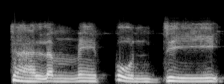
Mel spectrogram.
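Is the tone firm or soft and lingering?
soft. It is said softly, drawn out and lingering. It sounds overly humble and alluring. The speaker calls it wrong. "Seperti itu malah tidak bagus"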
